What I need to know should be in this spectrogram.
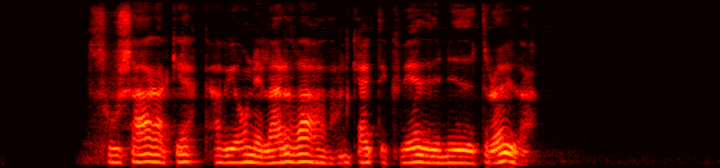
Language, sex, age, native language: Icelandic, male, 60-69, Icelandic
